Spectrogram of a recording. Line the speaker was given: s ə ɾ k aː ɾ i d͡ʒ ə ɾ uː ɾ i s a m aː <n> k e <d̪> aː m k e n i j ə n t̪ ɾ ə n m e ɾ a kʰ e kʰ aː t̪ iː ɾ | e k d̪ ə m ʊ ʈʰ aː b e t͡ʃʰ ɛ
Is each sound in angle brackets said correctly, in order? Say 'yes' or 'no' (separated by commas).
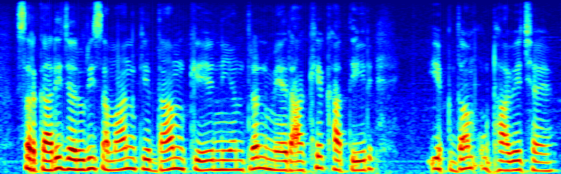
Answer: yes, yes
